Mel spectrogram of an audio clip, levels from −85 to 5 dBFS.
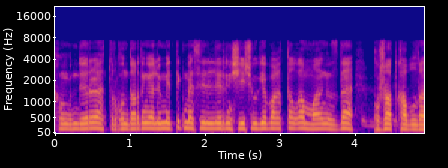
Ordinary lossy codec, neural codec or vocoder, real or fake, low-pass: Opus, 64 kbps; autoencoder, 48 kHz, 128 numbers a frame, DAC-VAE, trained on Japanese speech; fake; 7.2 kHz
